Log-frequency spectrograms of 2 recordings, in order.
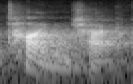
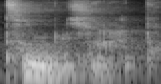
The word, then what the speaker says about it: Timchak: Timechak, please? It's pronounced Timchak, actually.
